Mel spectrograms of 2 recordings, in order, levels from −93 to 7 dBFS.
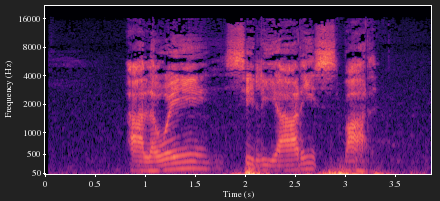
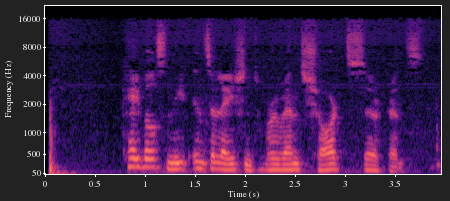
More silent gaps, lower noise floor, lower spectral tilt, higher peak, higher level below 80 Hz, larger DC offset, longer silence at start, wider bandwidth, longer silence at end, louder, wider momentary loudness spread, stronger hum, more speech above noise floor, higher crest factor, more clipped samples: neither; second, -53 dBFS vs -59 dBFS; second, -1 dB/octave vs -5 dB/octave; first, 0 dBFS vs -10 dBFS; first, -30 dBFS vs -50 dBFS; neither; first, 0.8 s vs 0.05 s; about the same, 16.5 kHz vs 16.5 kHz; first, 0.4 s vs 0 s; first, -18 LUFS vs -27 LUFS; about the same, 9 LU vs 10 LU; neither; about the same, 34 dB vs 32 dB; about the same, 20 dB vs 18 dB; neither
